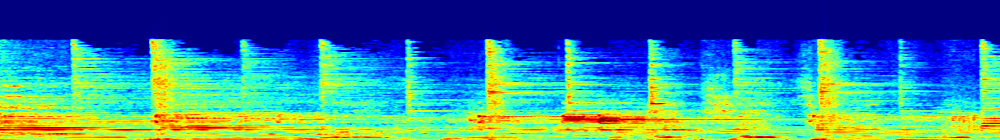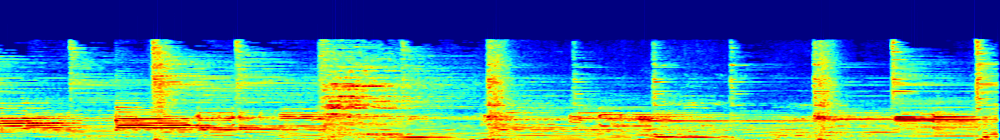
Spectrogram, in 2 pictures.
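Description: A live country-rock band playing an instrumental break: a guitar lead with bending notes over bass and a steady drum beat.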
